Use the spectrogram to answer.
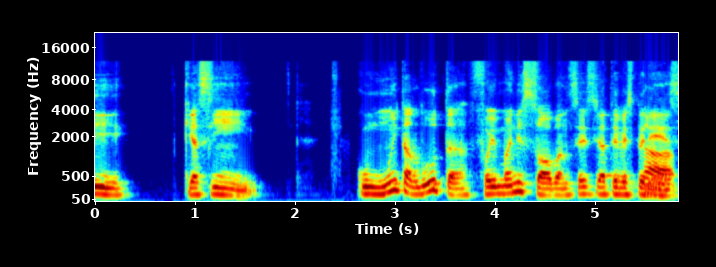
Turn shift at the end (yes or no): yes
